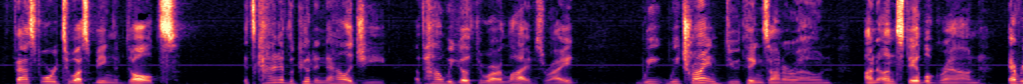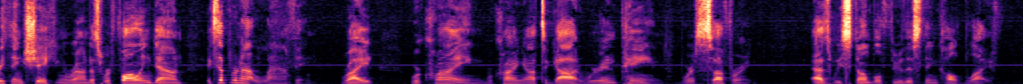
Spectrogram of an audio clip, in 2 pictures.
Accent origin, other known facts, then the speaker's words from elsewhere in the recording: San Antonio, Texas, United States; I grew up here in San Antonio, kind of out in the country.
